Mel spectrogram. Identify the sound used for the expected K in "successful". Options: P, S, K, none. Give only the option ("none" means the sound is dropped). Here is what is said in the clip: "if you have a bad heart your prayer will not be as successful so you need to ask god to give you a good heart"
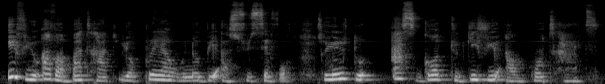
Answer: none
